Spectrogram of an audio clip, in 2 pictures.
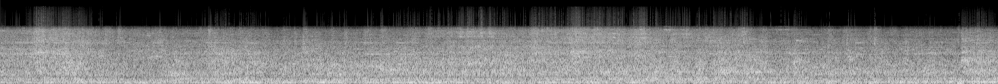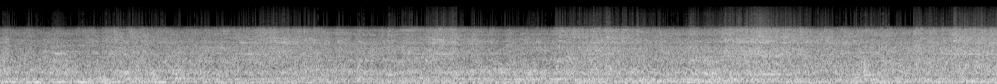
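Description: Double-stack intermodal container well cars of a freight train rolling steadily past: loud, continuous noise of steel wheels on the rails.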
